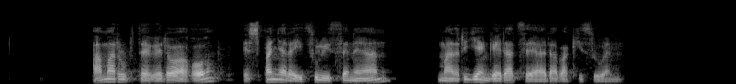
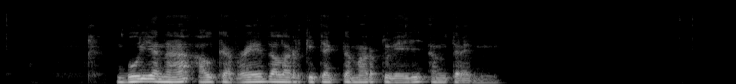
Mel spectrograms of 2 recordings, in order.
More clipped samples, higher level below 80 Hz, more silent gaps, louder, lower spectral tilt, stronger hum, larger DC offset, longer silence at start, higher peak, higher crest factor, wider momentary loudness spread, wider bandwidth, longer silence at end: neither; second, -64 dBFS vs -52 dBFS; first, 2.36-2.43 s, 3.97-4.08 s, 4.16-4.37 s vs none; about the same, -26 LUFS vs -25 LUFS; second, -5.5 dB/octave vs -9 dB/octave; neither; neither; about the same, 0.95 s vs 0.9 s; first, -6 dBFS vs -10 dBFS; about the same, 22 dB vs 18 dB; about the same, 9 LU vs 11 LU; second, 8 kHz vs 10.5 kHz; second, 1.15 s vs 2.4 s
